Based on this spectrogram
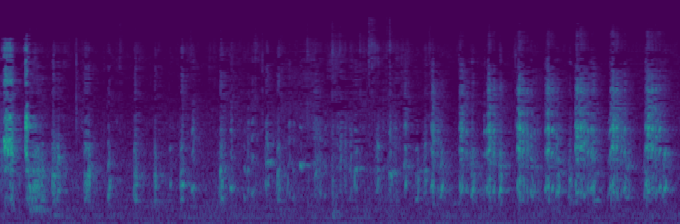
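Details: Chukar partridge giving a rapid run of harsh, clucking chuk notes, about three each second, uneven in loudness, that build into a steady chattering series lasting close to seven seconds.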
